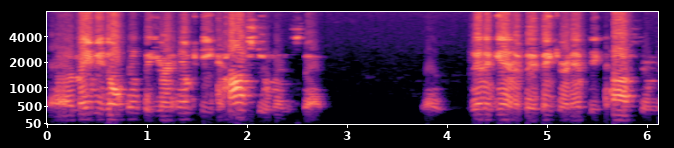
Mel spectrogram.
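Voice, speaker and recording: A man's voice: medium pitch, bright, forceful tone, breathy edge, low-quality recording. A man playing an awkward, upbeat employee leaving nervous, hesitant training messages over a telephone in a video game. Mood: awkward backtracking. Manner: hesitant, stammering, chatty, falsely reassuring. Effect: telephone filter. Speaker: security trainer leaving recorded phone messages.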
